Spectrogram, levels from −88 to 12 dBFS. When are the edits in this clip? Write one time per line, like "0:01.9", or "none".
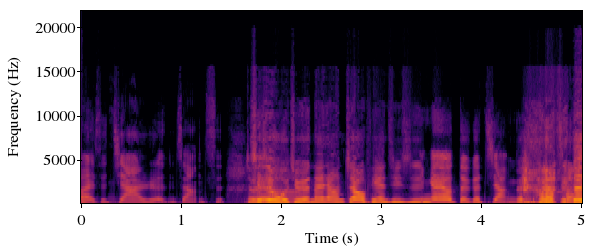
0:01.6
